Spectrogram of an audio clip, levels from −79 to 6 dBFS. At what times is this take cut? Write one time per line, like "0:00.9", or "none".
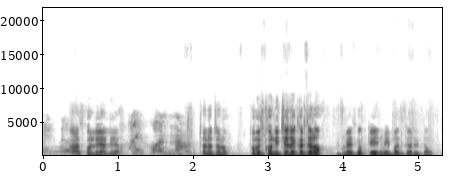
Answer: none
